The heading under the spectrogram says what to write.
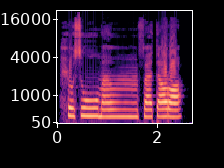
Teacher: کلمت حسومہ میں میم پہ تنوین زبر ہے، پھر حرف الفا ہے۔ فا حروف الاخفاء میں سے ہے، تو ہم یہ حکم کو غنہ کے ساتھ ادا کریں گے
